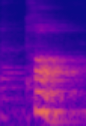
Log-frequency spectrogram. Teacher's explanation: Ta hərfini tələffüz edərkən dilin ucu yuxarıdakı damağa dəyməklə tələffüz olunur. Özü də qalın şəkildə ta.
